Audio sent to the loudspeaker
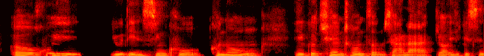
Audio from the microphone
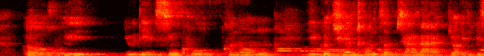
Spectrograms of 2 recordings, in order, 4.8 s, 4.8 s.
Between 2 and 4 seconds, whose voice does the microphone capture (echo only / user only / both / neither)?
both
